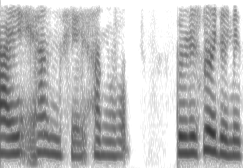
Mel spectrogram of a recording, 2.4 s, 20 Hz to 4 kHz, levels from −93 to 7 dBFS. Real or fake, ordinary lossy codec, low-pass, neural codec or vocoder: fake; none; 3.6 kHz; codec, 16 kHz, 1 kbps, FreqCodec, larger model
